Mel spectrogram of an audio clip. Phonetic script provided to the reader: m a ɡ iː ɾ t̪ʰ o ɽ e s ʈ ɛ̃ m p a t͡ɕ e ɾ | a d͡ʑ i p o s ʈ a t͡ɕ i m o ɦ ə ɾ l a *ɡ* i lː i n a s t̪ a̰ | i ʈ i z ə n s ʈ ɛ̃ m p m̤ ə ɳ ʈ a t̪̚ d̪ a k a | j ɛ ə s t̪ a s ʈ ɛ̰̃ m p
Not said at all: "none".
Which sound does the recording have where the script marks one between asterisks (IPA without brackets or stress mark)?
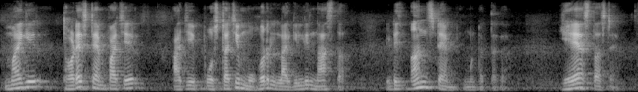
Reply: ɡ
